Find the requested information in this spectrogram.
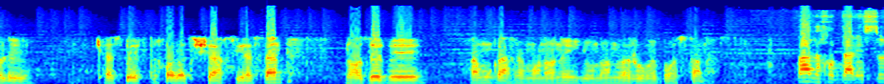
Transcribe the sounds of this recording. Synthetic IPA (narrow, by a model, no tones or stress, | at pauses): le | cʰæsbeːft̪ʰe̞xɒːɾɒːt̪ʰe̥ʃæxsiːhæst̪ænd̪ | nɒːze̞ɾbe̞ | hæmunɢæhɾemɒːnɒːnejuːnɒːnvæɾomebɒːst̪ʰɒːnhæst̪ | b̥æːlexob̚d̪æɾinsu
